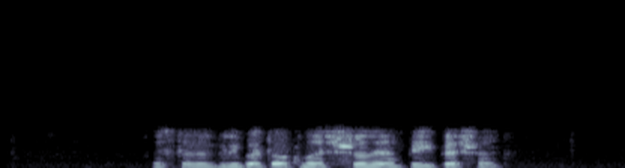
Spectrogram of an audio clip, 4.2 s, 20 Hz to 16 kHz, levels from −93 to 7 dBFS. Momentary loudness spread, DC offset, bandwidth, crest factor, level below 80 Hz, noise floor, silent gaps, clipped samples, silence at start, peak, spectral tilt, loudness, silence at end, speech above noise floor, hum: 15 LU; under 0.1%; 4 kHz; 18 dB; -66 dBFS; -83 dBFS; none; under 0.1%; 1 s; -12 dBFS; -9 dB/octave; -28 LUFS; 0.85 s; 55 dB; none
